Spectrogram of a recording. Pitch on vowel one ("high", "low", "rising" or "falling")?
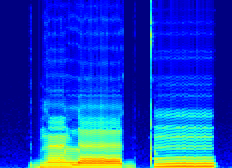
low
